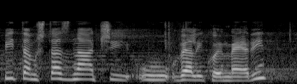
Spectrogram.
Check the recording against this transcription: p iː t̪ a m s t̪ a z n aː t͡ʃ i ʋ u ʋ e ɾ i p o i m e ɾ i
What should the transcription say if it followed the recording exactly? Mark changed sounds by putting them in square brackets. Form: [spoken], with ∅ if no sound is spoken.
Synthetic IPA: p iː t̪ a m [ʃ] t̪ a z n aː t͡ʃ i [∅] u ʋ e [l] i [k] o [j] m e ɾ i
